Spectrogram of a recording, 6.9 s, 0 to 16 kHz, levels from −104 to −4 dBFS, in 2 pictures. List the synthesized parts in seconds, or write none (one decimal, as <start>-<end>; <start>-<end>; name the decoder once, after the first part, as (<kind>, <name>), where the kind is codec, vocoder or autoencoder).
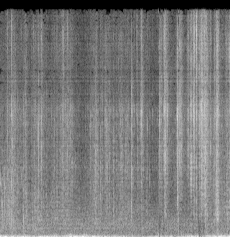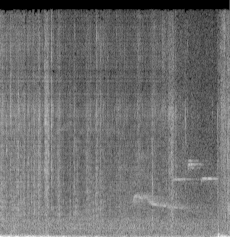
0.0-5.9 (vocoder, Vocos)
